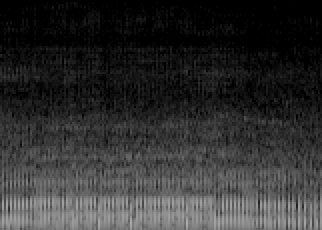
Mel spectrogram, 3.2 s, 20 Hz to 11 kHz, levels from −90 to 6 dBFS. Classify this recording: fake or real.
real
